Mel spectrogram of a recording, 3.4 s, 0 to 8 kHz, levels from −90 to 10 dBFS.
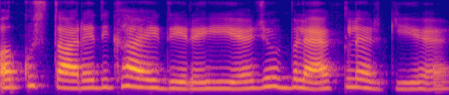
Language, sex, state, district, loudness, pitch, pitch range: Hindi, female, Punjab, Kapurthala, -17 LUFS, 230 Hz, 210-255 Hz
